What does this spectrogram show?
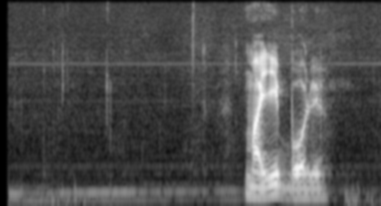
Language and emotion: Russian, neutral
